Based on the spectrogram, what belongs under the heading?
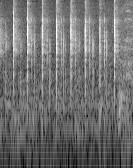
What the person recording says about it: I'm going to shake this really hard. So the batteries will rattle around in there.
